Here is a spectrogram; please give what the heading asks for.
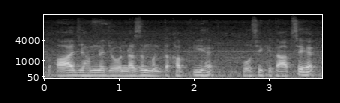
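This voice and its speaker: His voice is low, flat, and unhurried, with a darkish tone. A Pakistani-accented man, he is a literary commentator and talk show guest expert who discusses language and literature, explaining with examples in a didactic style, against clear background noise.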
